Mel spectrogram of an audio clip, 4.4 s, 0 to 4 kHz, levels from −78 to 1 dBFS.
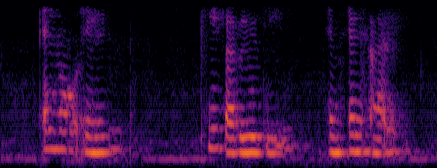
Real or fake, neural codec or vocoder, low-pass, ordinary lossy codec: fake; codec, 16 kHz, 2 kbps, FreqCodec, smaller model; 3.6 kHz; none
